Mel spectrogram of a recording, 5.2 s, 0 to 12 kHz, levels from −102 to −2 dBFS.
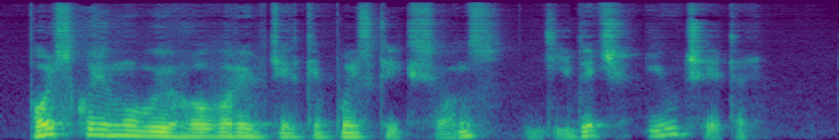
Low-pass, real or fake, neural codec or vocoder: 10.8 kHz; fake; codec, 44.1 kHz, 2.6 kbps, DAC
